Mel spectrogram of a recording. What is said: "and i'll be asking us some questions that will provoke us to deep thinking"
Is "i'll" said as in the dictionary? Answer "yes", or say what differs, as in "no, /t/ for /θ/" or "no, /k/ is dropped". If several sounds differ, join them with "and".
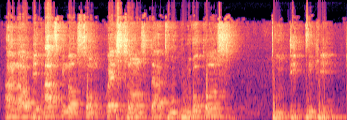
no, /w/ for /l/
